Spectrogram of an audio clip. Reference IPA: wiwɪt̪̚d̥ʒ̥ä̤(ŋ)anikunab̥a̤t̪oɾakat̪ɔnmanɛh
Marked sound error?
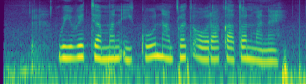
yes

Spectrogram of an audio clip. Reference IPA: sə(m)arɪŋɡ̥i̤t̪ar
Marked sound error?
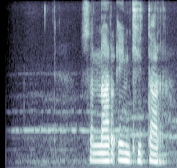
yes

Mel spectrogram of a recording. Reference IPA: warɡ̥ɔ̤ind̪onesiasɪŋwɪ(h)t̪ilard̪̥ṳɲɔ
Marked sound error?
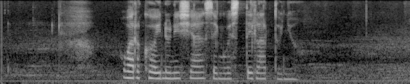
yes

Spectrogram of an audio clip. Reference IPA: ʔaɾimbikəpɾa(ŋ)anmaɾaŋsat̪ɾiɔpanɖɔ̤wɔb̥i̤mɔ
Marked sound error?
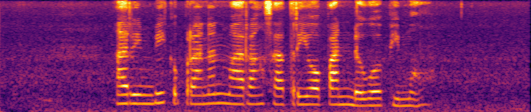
yes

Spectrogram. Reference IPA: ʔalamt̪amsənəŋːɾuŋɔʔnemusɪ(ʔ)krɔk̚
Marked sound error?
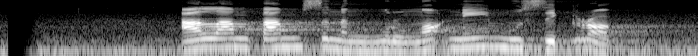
yes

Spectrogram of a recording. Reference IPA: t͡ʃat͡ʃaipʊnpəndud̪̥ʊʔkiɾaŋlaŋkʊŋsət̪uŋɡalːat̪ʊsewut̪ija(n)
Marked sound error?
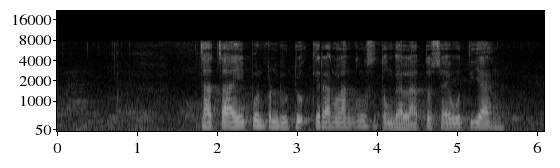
yes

